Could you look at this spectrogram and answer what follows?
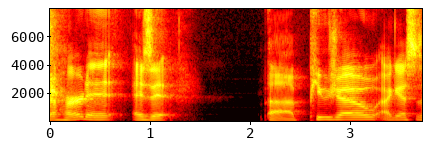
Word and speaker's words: Peugeot: Is it Peugeot, I guess is how you say it, Cadillac, Alpine, or Ferrari? Peugeot.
